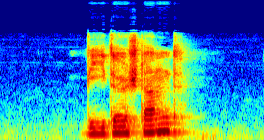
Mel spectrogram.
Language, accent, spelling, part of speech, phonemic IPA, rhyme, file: German, Austria, Widerstand, noun, /ˈviːdɐˌʃtant/, -ant, De-at-Widerstand.ogg
- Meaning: 1. resistance (act of resisting, or the capacity to resist) 2. resistance (physics: force that tends to oppose motion) 3. resistance (physics: opposition of a body to the flow of current)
